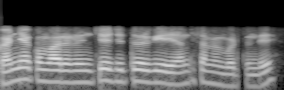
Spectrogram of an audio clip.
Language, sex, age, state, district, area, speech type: Telugu, male, 30-45, Andhra Pradesh, Chittoor, urban, conversation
